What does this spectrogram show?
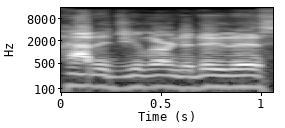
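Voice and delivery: plain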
